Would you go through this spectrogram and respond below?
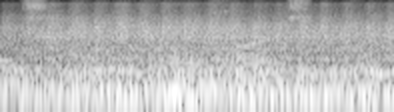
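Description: Train cars in the tabletop-based strategy game WARMACHINE Tactics rock on their rails with a steady low rumble and faint rhythmic clatter, close and continuous with no talk.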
